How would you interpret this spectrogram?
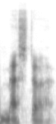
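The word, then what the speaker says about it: Moesta: who take notes mestas it's hard to spell pronounce this it's it it's m-o-e-s-t-a it's actually not hard to spell but the spelling doesn't look like the pronunciation Bob messed up on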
